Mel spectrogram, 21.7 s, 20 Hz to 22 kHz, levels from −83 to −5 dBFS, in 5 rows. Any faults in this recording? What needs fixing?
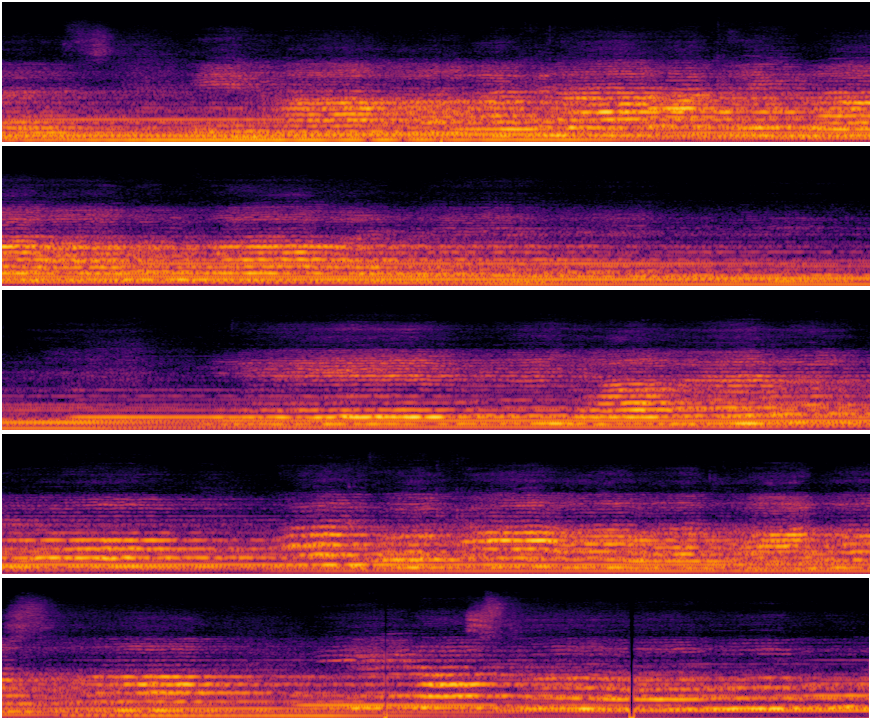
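Three underruns with held sample, at 2.19 s, 19.27 s and 20.50 to 20.52 s: the output freezes flat for about 6, 12 and 23 ms (which fits 256-, 512- and 1024-sample buffers), then resumes softly. A larger output buffer or higher-priority audio thread should prevent it.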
